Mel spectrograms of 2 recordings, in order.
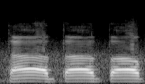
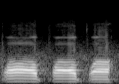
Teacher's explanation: ہونٹ گول کرنا، ہلانا اور ادھر ادھر، مطلب اور کوئی تکلف نہیں کرنا ہے. بس جس طرح تا کو سیدھا سادہ پڑھتے ہیں تا ترقیق کے ساتھ. اب طا تفخیم کے ساتھ پر پڑے جاتے ہیں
